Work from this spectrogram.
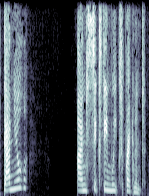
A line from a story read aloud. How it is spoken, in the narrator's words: I blurted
